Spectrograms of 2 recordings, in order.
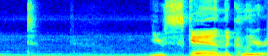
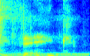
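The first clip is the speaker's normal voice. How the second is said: ordinary talk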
